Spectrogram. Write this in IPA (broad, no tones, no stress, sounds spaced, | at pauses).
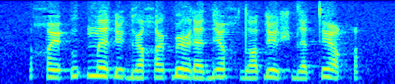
χ ø ʔ u ʔ m ə ɗ ø ɡ ə˞ χ ə˞ ɓ ə˞ ɾ ɜ d ø χ d ɔ ɗ ø ʃ d ɜ t̪ ø q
